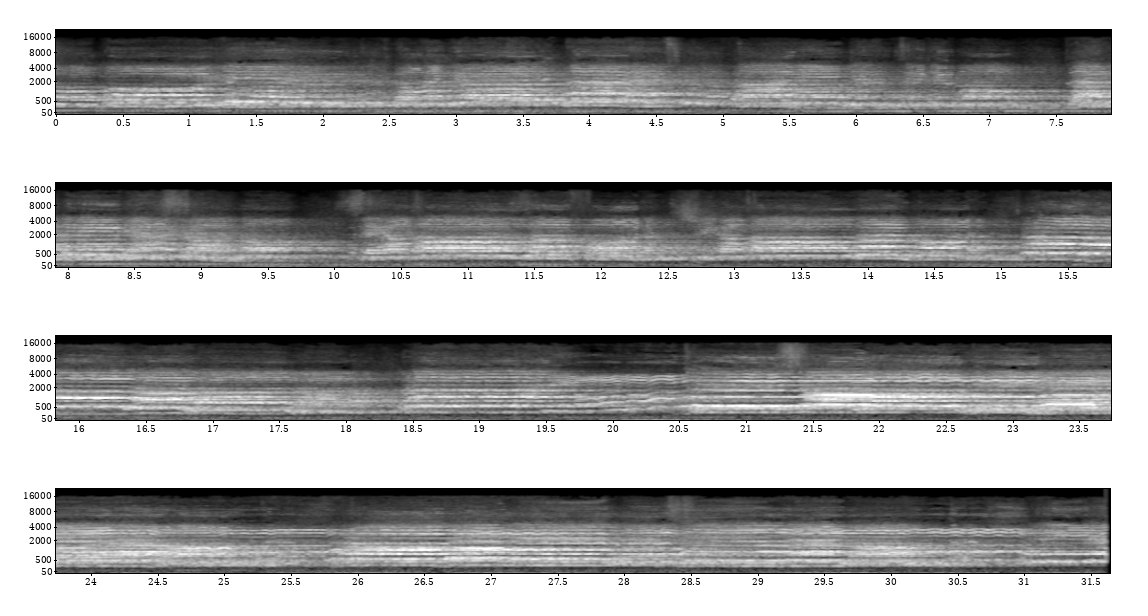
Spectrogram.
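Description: Girls' choir singing a contemporary unaccompanied choral piece: many high voices hold overlapping notes that shift against one another, with a long upward glide in pitch about twenty seconds in. The singing carries the long echo of a cathedral.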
